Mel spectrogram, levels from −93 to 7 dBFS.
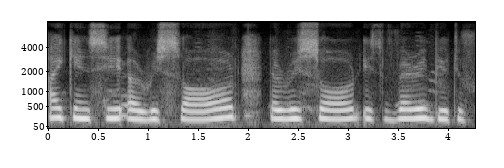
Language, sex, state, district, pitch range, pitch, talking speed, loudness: English, female, Nagaland, Kohima, 195-215 Hz, 205 Hz, 140 wpm, -13 LUFS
